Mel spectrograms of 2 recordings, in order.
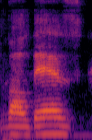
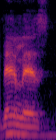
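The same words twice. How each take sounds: First: Valdez, the wrong version with "val-DEZ"; mispronunciation. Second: Velez said as "VEH-lez", the proper way; correct pronunciation. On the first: Announcer showing how people get Velez wrong. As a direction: say Valdez as the butchered name. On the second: Announcer saying his own name Velez properly. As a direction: give Velez its correct sounds, vel-ez. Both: Shown as a demonstration. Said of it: "is mispronounced".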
